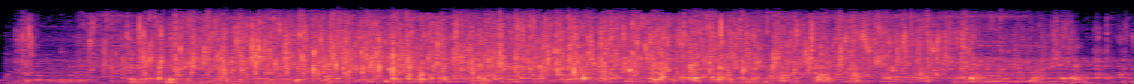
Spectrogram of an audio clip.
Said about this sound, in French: C'était le son de l'eau quand on se lave les mains avant d'aller à la cantine.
